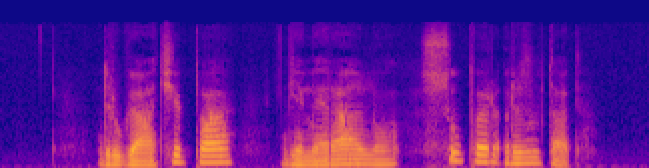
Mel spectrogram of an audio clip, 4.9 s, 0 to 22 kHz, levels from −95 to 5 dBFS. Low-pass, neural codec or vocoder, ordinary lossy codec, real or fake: 19.8 kHz; autoencoder, 48 kHz, 32 numbers a frame, DAC-VAE, trained on Japanese speech; AAC, 32 kbps; fake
